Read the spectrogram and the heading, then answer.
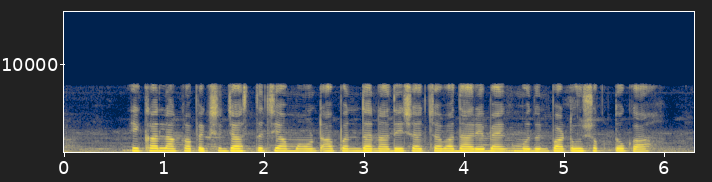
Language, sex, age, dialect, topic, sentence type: Marathi, female, 18-24, Standard Marathi, banking, question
